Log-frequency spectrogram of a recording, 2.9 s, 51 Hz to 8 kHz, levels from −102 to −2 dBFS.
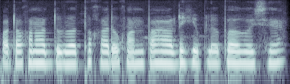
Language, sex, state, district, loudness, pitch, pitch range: Assamese, male, Assam, Kamrup Metropolitan, -15 LUFS, 180 Hz, 175-180 Hz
